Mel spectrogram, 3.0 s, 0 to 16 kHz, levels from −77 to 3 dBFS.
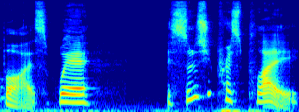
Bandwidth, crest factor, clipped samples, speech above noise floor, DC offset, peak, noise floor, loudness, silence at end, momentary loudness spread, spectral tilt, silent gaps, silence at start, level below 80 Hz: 16 kHz; 18 dB; under 0.1%; 32 dB; under 0.1%; -6 dBFS; -55 dBFS; -24 LUFS; 0.05 s; 11 LU; -2.5 dB/octave; none; 0 s; -52 dBFS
